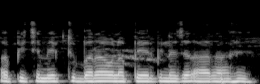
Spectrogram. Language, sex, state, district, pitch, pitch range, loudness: Hindi, male, Arunachal Pradesh, Papum Pare, 140 Hz, 135-145 Hz, -12 LUFS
